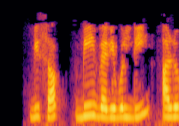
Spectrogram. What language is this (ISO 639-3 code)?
asm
